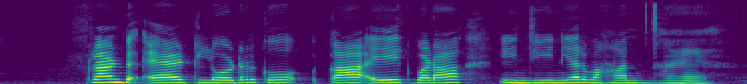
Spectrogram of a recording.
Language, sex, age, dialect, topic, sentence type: Hindi, female, 60-100, Hindustani Malvi Khadi Boli, agriculture, statement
